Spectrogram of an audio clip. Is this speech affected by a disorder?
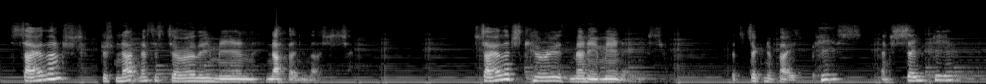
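Yes: deafness with speech impediment; born deaf, years of speech therapy, cannot really hear voices in interviews.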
